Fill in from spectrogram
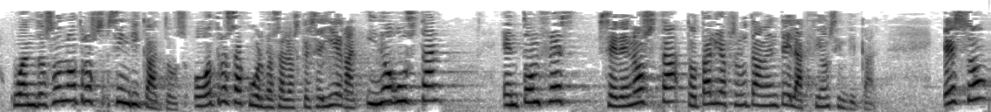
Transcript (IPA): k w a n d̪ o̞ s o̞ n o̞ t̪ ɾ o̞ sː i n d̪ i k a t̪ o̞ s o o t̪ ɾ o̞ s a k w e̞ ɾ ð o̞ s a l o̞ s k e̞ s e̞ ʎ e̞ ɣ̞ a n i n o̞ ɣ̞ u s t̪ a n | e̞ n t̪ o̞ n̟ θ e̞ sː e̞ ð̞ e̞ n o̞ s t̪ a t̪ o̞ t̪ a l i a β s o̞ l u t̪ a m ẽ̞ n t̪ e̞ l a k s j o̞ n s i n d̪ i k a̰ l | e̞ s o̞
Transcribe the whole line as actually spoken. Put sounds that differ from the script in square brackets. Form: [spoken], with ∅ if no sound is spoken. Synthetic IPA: k w a n d̪ o̞ s o̞ n o̞ t̪ ɾ o̞ sː i n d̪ i k a t̪ o̞ s o o t̪ ɾ o̞ s a k w e̞ ɾ ð o̞ s a l o̞ s k e̞ s e̞ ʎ e̞ ɣ̞ a n i n o̞ ɣ̞ u s t̪ a n | e̞ n t̪ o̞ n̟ θ e̞ sː e̞ ð̞ e̞ n o̞ s t̪ a t̪ o̞ t̪ a l i a β s o̞ l u t̪ a m ẽ̞ n t̪ e̞ l a k [θ] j o̞ n s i n d̪ i k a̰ l | e̞ s o̞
